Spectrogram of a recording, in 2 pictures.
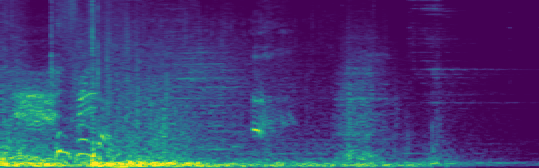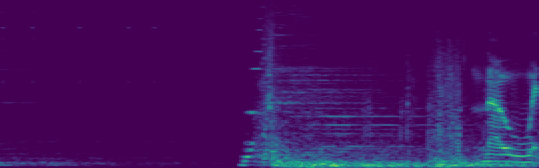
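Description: A Confringo fire blast spell bursts in Hogwarts Legacy. A loud, crackling impact opens, then sizzles and dies away into near silence before another burst of clattering noise erupts.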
